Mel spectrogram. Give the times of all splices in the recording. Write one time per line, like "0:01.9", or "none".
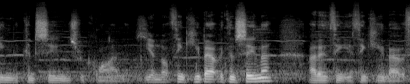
0:01.4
